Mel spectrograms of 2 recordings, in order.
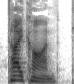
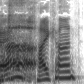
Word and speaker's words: Taycan: Taycan. – Yeah, it sure? Rhymes with icon, according to Edmonds. – Okay, Taycan.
